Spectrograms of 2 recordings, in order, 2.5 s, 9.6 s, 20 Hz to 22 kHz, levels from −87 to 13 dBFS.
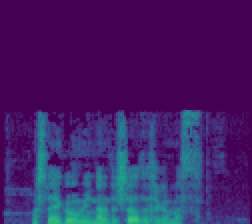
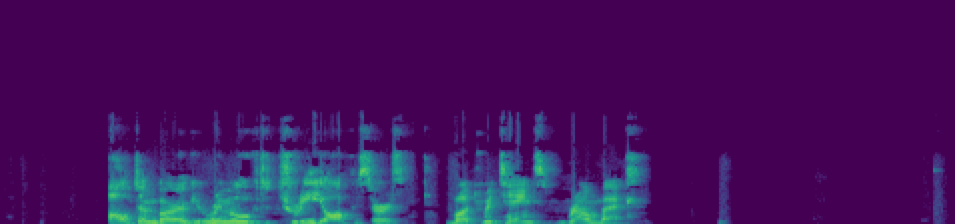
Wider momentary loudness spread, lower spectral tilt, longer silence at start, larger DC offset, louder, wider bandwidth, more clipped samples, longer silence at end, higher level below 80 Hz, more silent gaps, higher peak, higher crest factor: first, 12 LU vs 8 LU; about the same, -4 dB/octave vs -3.5 dB/octave; second, 0.35 s vs 1.1 s; neither; second, -25 LUFS vs -14 LUFS; first, 11.5 kHz vs 10 kHz; neither; second, 0.5 s vs 3.15 s; first, -52 dBFS vs -70 dBFS; neither; second, -6 dBFS vs 0 dBFS; about the same, 20 dB vs 18 dB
